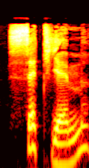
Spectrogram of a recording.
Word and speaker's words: septième: Le septième, so remember we don't pronounce this P here.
